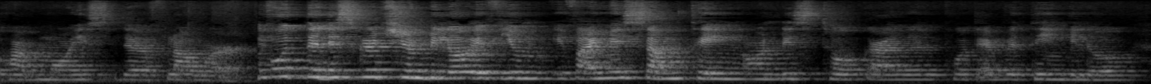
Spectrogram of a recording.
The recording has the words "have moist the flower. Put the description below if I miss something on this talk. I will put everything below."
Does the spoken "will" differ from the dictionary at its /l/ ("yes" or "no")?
no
